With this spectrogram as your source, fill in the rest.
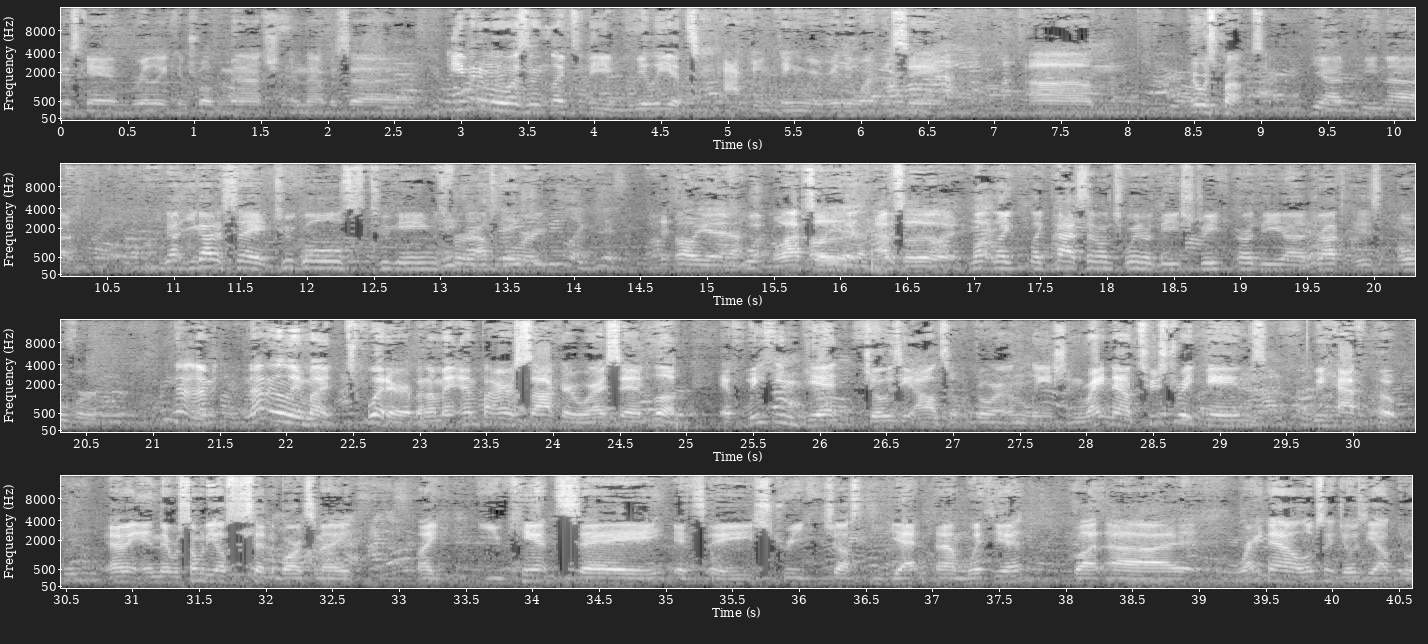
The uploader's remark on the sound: Outside of Darby Road Public House &#38; Restaurant. Outside of Darby Road Public House & Restaurant.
